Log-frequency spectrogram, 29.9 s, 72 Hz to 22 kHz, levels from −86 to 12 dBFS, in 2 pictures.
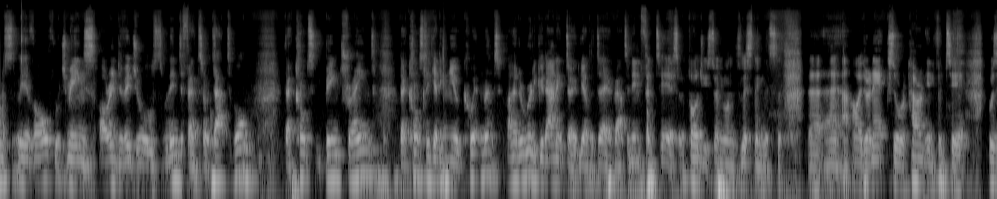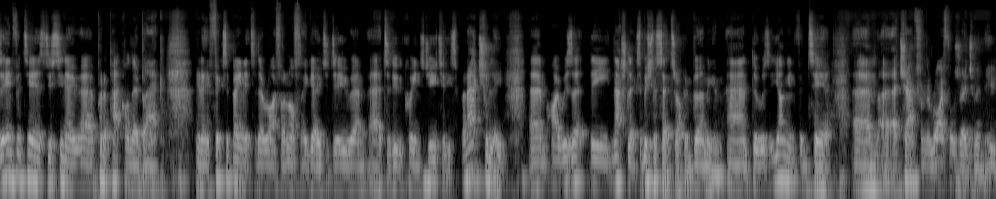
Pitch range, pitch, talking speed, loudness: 100-130 Hz, 115 Hz, 225 wpm, -31 LUFS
